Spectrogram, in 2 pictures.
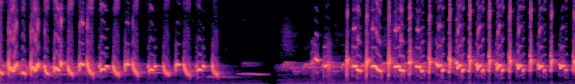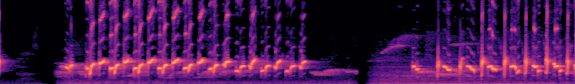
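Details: Yellow-vented bulbul giving long rolling song as a lure for other bulbuls: four extended bursts of rapid, bright, bouncing chirps, each about two seconds long, separated by short pauses.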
